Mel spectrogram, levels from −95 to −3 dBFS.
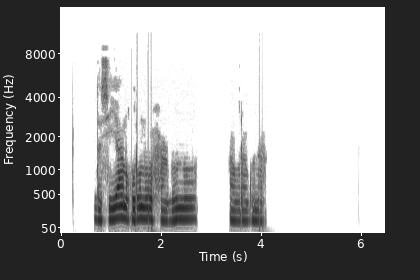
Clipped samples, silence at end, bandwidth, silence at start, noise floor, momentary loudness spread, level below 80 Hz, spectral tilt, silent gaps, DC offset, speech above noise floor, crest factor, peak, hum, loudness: under 0.1%; 2.4 s; 9.2 kHz; 0.65 s; under -90 dBFS; 14 LU; -54 dBFS; -7.5 dB/octave; 2.77-3.35 s; under 0.1%; over 69 dB; 18 dB; -6 dBFS; none; -22 LUFS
